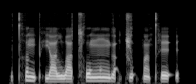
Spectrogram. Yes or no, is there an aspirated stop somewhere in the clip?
yes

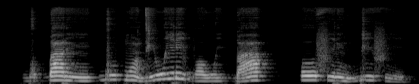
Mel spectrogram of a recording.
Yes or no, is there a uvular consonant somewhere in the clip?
no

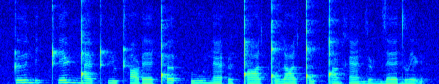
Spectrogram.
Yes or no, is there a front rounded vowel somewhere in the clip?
yes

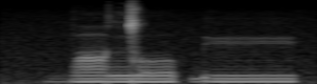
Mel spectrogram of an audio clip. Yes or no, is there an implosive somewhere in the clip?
yes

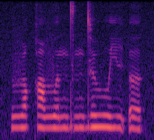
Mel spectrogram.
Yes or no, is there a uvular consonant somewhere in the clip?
yes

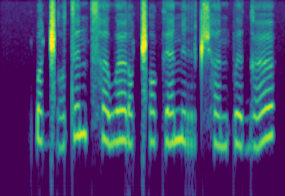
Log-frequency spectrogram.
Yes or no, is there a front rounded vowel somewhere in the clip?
yes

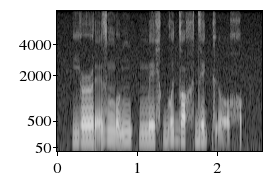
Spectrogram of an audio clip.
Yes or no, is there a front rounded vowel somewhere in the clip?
no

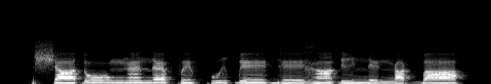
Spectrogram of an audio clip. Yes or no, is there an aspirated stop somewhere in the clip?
no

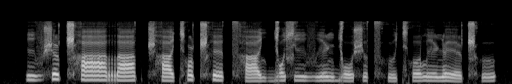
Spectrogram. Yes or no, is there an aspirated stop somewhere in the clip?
yes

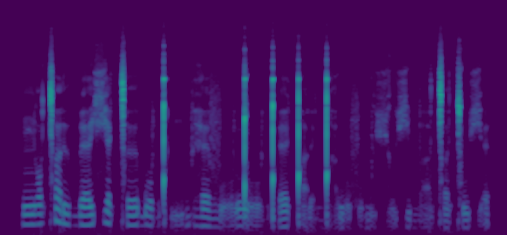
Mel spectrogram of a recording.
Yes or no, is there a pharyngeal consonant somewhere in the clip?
no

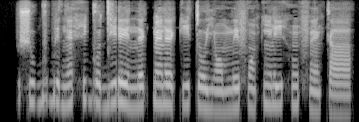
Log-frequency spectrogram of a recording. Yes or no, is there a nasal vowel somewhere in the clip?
yes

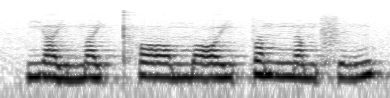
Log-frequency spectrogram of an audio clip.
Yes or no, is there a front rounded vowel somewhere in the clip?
no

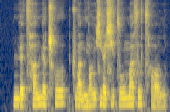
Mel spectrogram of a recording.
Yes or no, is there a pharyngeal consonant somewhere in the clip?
no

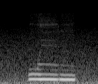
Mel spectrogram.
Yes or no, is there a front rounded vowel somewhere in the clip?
yes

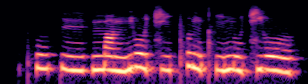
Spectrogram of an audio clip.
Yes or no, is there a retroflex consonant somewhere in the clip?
no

